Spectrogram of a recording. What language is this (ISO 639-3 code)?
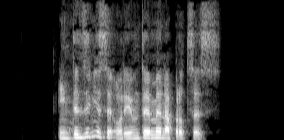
ces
